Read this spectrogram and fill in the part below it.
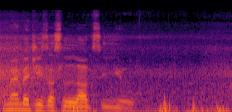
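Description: A man speaks briefly close to the microphone.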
